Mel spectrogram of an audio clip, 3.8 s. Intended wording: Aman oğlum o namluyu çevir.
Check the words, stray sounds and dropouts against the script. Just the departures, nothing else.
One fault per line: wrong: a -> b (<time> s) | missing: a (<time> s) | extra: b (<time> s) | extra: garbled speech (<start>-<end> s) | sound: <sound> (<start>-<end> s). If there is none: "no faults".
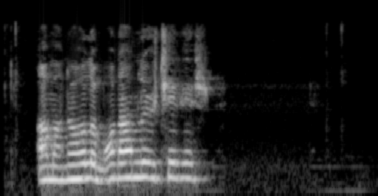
no faults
